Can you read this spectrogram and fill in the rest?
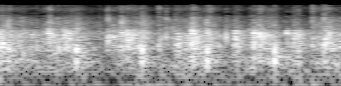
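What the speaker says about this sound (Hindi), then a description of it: "बहुत बढ़िया, ताली हो जाए।" An audience breaks into applause, a steady wash of many hands clapping at moderate loudness that fills the whole moment.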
